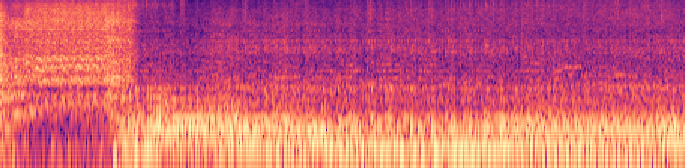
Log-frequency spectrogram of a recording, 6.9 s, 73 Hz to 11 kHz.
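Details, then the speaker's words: Nissan RB20 just fitted with LS1 (2004 Pontiac GTO) alternator, fans removed: engine catches after short crank, dips as if to stall, then settles to even idle, no belt chirp or squeal; correct voltage, belt not slipping. "But it's putting out the correct voltage. The belt doesn't seem like it's slipping at all."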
